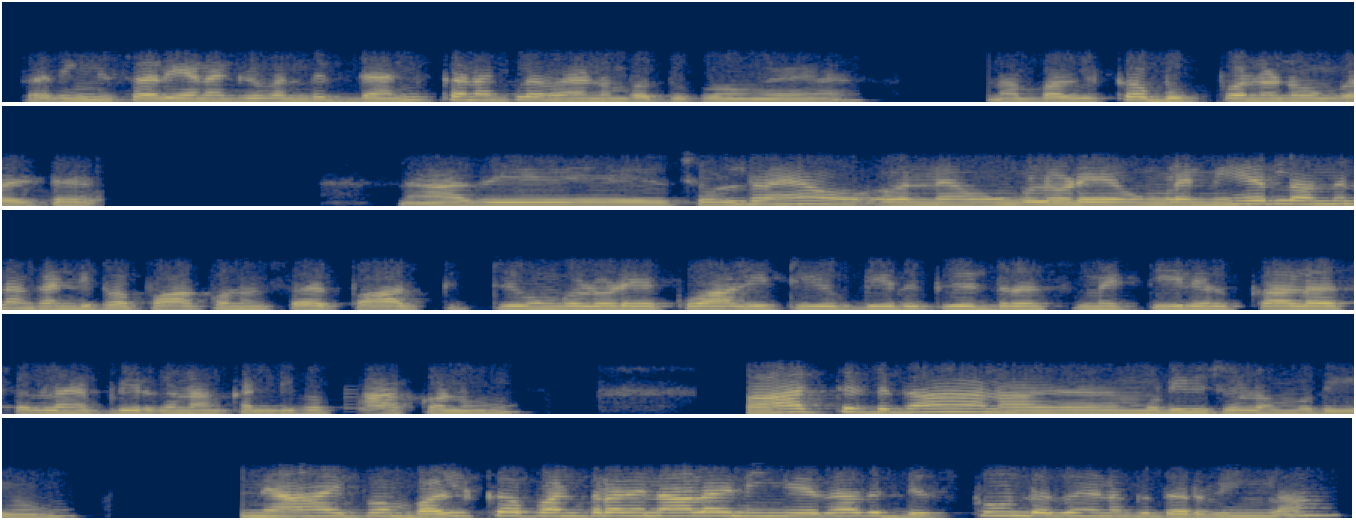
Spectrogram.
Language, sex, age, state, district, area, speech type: Tamil, female, 30-45, Tamil Nadu, Thoothukudi, rural, conversation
